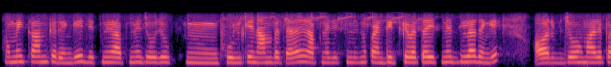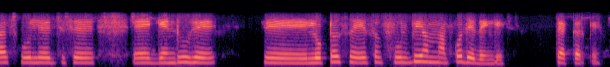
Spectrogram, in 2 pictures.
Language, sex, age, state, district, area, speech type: Hindi, female, 18-30, Rajasthan, Jodhpur, rural, conversation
